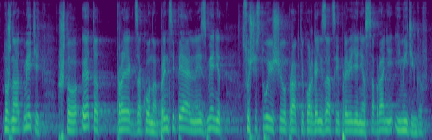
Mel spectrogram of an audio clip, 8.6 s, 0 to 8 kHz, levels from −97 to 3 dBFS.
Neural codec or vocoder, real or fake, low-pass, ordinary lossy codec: none; real; none; none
